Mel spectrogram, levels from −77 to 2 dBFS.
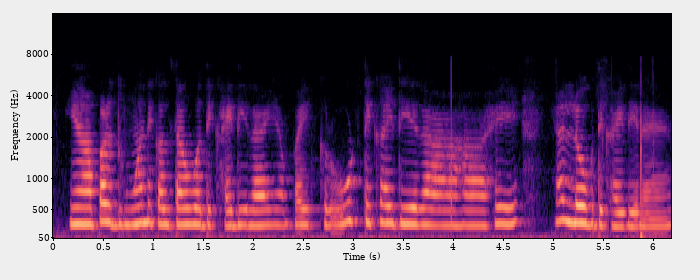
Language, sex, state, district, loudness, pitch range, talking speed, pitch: Hindi, female, Bihar, Begusarai, -18 LUFS, 245-275 Hz, 225 wpm, 260 Hz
